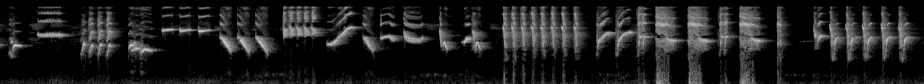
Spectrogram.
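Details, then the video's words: Continuous varied song of a Black-winged myna: sharp high whistles, rising and falling slurred notes, rattling chatter bursts, and grating broadband calls in quick succession. "Suara Burung Jalak Putih Istimewa"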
